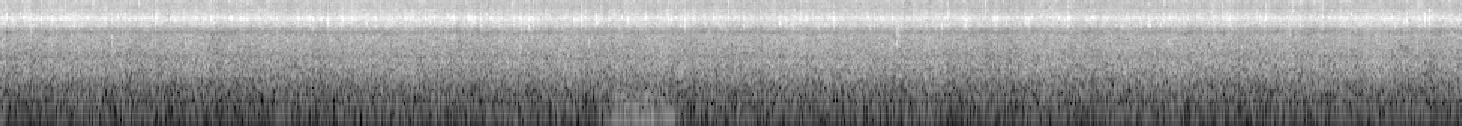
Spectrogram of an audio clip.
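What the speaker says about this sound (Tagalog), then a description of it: "Walang tigil ang ulan." Steady, dense rainfall pours without pause, a loud even hiss filling the whole stretch with no voices.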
